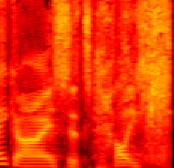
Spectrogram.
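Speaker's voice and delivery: geeky, eager, nerdy vlogger-style voice. Trying an impression of the other speaker Kelly after being challenged: imitating Kelly. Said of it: "let me try".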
